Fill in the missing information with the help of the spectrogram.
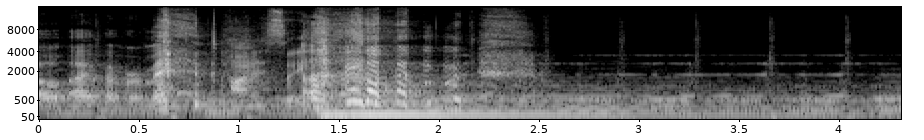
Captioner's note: laughs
